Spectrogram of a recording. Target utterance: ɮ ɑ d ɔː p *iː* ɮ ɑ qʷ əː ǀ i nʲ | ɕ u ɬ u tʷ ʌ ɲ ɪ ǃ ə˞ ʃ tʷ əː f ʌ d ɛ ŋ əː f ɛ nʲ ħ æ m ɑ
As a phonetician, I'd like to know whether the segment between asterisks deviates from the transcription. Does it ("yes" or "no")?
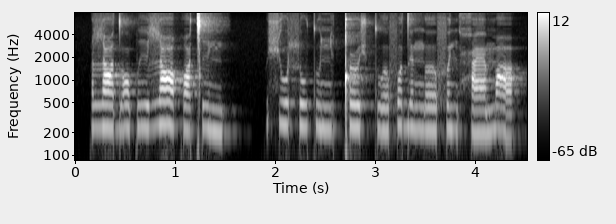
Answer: no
